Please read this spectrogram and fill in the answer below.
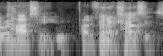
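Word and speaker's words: Fatukasi: I mean, Fedakusi, I believe is yeah. how it's pronounced. – Yeah, uh, is one of the better Fedakasi. See, I knew I was wrong, but I was like, I don't know why.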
